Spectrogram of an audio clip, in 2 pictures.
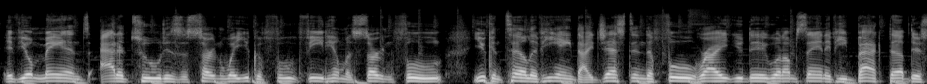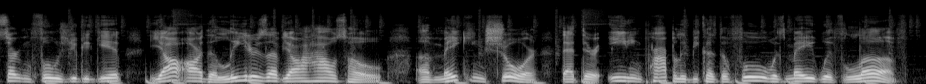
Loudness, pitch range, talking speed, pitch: -18 LUFS, 130-155 Hz, 200 wpm, 145 Hz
